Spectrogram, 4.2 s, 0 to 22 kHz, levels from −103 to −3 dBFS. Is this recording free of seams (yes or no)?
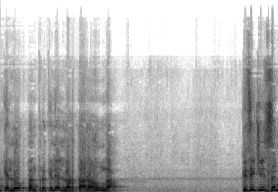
yes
